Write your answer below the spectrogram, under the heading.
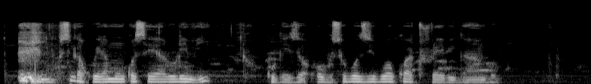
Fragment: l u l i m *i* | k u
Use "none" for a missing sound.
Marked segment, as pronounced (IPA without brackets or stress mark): i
